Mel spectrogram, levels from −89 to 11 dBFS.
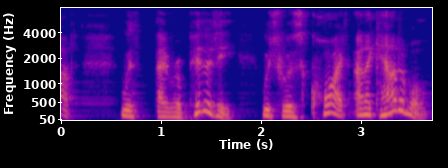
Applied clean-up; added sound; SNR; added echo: neural mask model DeepFilterNet 3.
